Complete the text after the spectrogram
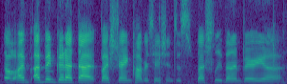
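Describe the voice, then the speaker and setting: A woman's voice: mid-range voice, fairly even intonation, brisk, a bit bright, clear, resonant tone, poor audio. A young American woman telling stories in casual chat, with a slangy, sweary, rambling manner. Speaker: livestreamer.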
